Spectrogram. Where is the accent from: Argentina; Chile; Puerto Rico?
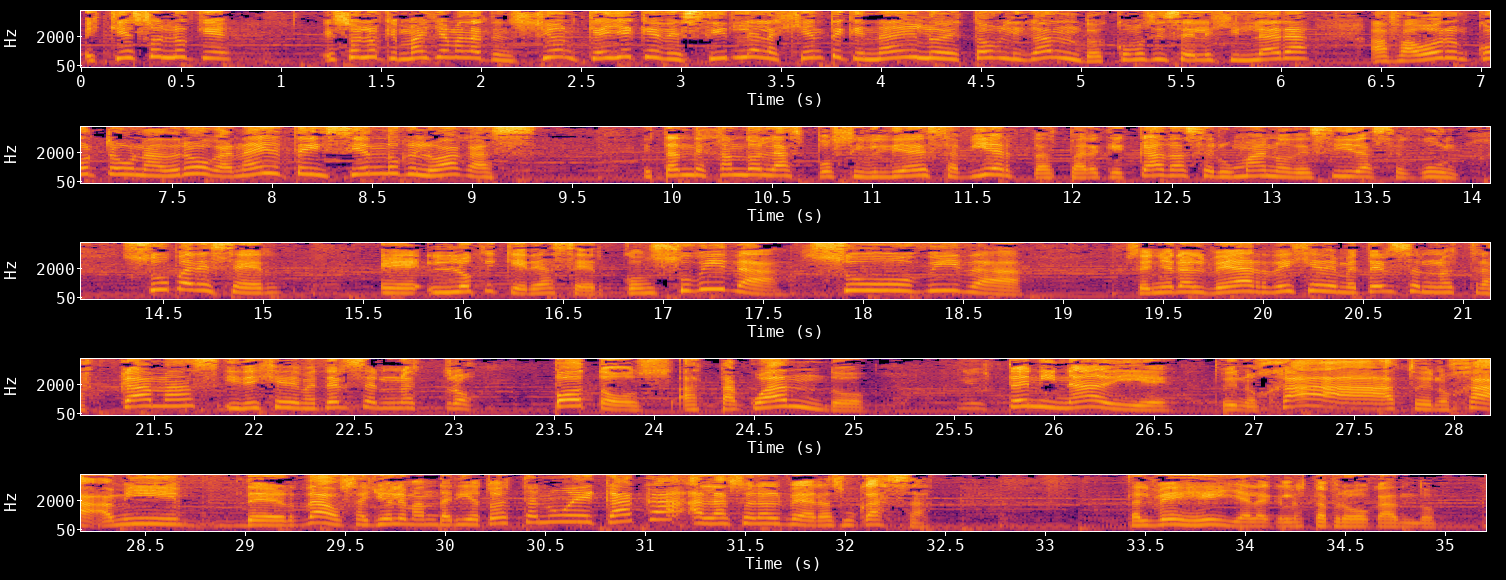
Chile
